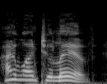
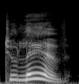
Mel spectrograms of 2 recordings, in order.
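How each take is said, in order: First: An anguished, tearful cry; tearful outburst. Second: Repeated far louder and higher, breaking out; a mother crying out she wants to live; anguished cry. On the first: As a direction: plead for her own life, near tears. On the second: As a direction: throw the words out in despair. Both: A narrator's reading. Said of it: "she repeated".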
